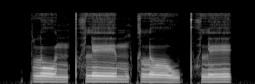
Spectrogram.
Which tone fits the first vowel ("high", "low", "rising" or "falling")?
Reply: low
